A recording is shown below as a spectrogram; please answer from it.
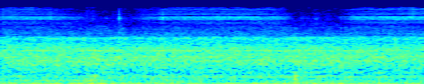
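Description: Near silence: faint steady room tone and hiss.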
